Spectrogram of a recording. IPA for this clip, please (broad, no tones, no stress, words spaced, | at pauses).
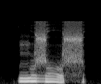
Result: nuɮoɬ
